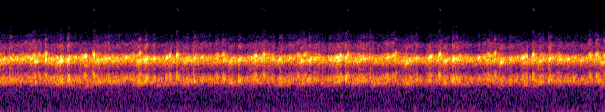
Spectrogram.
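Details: A spring chorus of many frogs croaking in a wetland behind a house, recorded live at night; dense, continuous trilling in two steady bands, one mid-pitched and one higher, with no pauses and no other sounds.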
